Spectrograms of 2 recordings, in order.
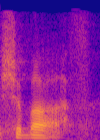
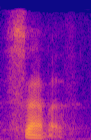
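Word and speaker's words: Shabbat (שבת): In Hebrew, they pronounce it Shabbat. English, we say Sabbath.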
